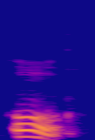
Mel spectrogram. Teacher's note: कंठ आणि ओटातून बाहेर येत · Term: कंठोष्टी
